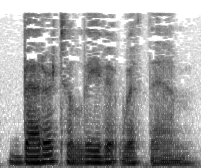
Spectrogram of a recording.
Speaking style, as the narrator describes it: said slowly, drawing out the sound with each syllable in a tone that he knew I was up to something

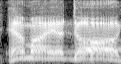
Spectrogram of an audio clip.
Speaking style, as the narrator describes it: he roared at David

